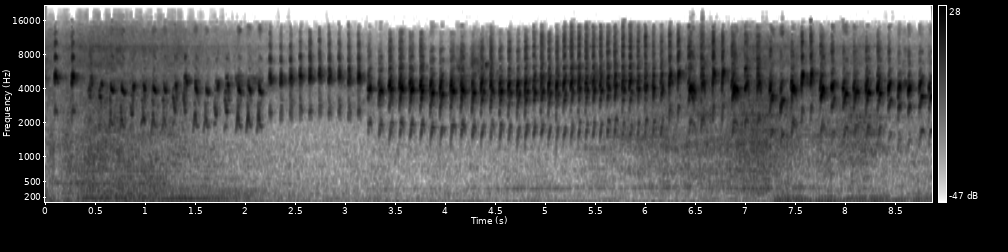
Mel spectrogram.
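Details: Long-tailed shrike at a bird-singing training contest in Indonesia, in ngekek style: continuous, fast, harsh rattling chatter with pulsed high notes, run together for several seconds amid background noise and faint voices.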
